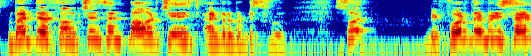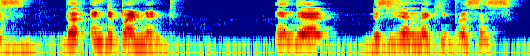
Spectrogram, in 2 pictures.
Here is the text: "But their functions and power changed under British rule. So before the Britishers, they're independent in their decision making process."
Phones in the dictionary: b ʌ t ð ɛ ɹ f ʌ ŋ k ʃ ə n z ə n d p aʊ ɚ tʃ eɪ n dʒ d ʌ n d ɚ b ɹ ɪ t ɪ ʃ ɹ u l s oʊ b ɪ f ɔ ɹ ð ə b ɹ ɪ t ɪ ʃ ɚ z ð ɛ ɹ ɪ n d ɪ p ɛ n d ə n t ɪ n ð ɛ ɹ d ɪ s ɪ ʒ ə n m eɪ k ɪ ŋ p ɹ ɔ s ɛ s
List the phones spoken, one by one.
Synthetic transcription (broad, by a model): b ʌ t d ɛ ɹ f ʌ ŋ k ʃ ə n s ə n d p aʊ ɚ tʃ eɪ n dʒ d ʌ n d ɚ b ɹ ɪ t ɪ s ɹ u l s oʊ b ɪ f ɔ ɹ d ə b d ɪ s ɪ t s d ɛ ɹ ɪ n d ɪ p ɛ n d ə n t ɪ n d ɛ ɹ d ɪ s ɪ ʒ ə n m eɪ k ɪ ŋ p ɹ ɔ s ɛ s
